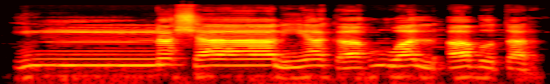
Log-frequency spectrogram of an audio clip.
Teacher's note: اس انا کو لمبا نہیں کرنا، غنہ کرنا ہے لیکن لمبا نہیں کرنا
